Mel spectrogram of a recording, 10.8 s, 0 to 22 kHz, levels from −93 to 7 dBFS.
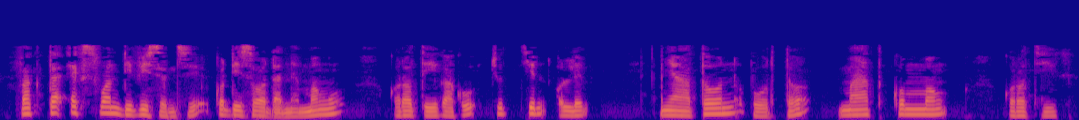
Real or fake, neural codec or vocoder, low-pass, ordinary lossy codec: real; none; 5.4 kHz; MP3, 24 kbps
